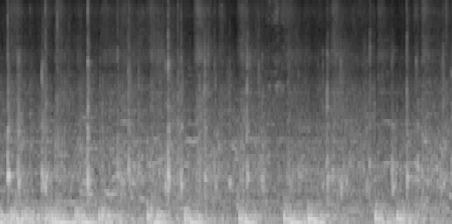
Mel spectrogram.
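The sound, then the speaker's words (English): Horse hooves clip-clop steadily on pavement as an old-fashioned horse-drawn carriage carrying Santa is pulled along, a regular rhythmic clatter against a low rumble of crowd noise and indistinct voices. “And Santa's in his horse-drawn carriage.”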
